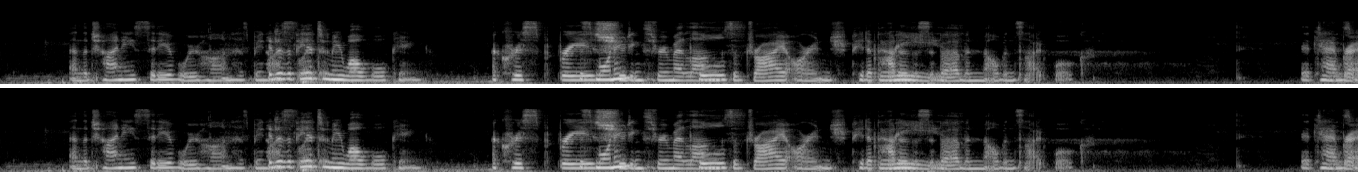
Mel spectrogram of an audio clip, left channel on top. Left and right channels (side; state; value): both; identical; correlation 1.00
